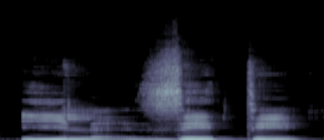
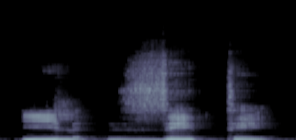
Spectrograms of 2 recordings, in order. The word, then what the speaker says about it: ils étaient: Ils étaient pas. So don't forget to pronounce the S of il. That sounds like a Z. Ils étaient pas.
